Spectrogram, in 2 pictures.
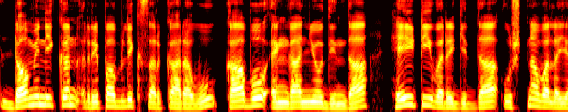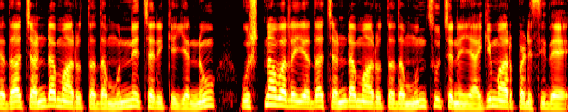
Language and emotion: Kannada, neutral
